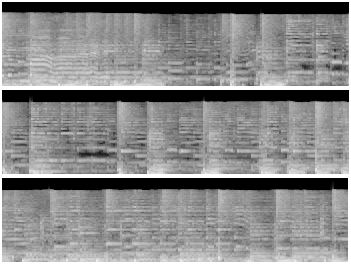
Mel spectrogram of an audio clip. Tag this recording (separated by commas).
Roll, Music, Rock and roll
